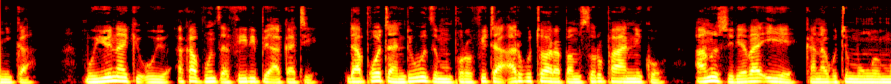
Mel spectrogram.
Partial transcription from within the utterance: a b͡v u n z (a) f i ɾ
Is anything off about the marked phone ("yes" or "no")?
no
